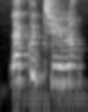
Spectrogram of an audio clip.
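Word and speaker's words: la coutume: that right sally how do we say this la coutum you did it well that'll be the first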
